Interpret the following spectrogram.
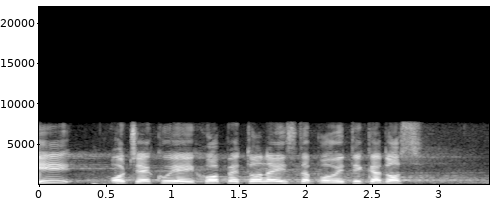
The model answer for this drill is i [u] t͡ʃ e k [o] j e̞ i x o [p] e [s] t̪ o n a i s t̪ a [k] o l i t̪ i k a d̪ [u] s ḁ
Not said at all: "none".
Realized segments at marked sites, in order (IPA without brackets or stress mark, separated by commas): o, u, p, none, p, o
